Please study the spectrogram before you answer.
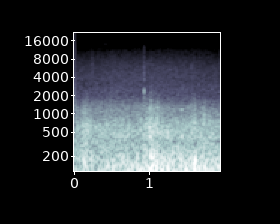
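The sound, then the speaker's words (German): Thunder rumbles low beneath heavy rain in a storm, with wind bending trees and the first lightning. It forms a dense, continuous roar with no sharp cracks. “Der Wind beugt die Bäume, entreißt ihnen einzelne Äste. Der erste Blitz. Regen ohne Maß.”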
